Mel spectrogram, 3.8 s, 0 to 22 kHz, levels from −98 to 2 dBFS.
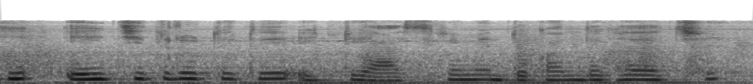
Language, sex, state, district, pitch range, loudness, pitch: Bengali, female, West Bengal, Cooch Behar, 220-270 Hz, -16 LUFS, 250 Hz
